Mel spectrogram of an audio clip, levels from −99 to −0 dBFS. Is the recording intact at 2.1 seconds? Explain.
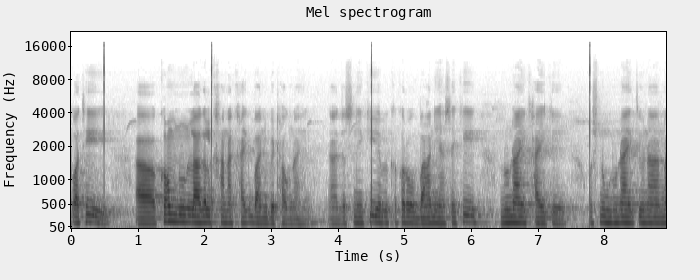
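No. At 2.1 s the speech is broken by a file header played as audio, a single sharp, loud click lasting about a millisecond. Two WAV segments appear to have been joined or streamed at that point without stripping the second segment's header, so its few dozen bytes of format data were decoded as sample values. That produces an abrupt spike unrelated to the surrounding speech, heard as a snap at the splice.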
